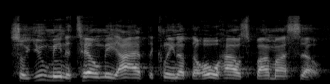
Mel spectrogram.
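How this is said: It sounds annoyed and defiant, with teeth sucking.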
